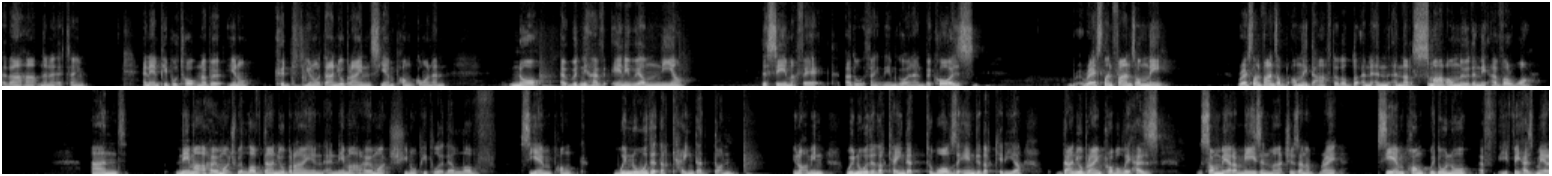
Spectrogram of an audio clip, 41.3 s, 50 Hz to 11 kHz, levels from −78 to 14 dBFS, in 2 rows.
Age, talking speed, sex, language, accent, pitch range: 30-49, 180 wpm, male, English, British, 95-125 Hz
